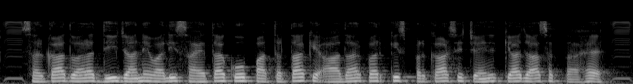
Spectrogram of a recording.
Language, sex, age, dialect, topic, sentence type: Hindi, male, 18-24, Garhwali, banking, question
